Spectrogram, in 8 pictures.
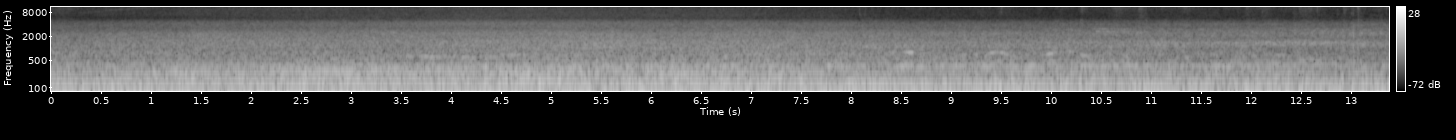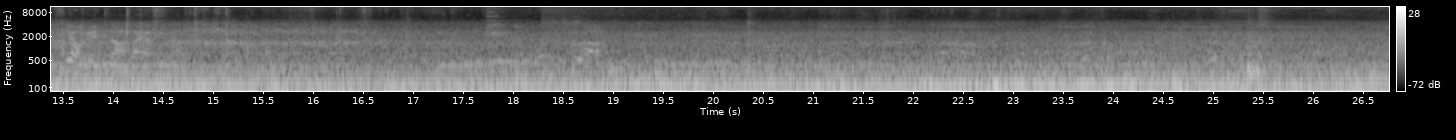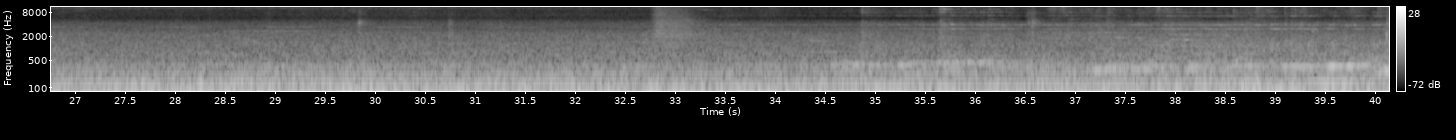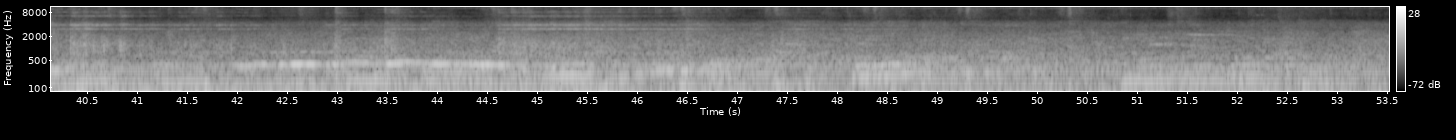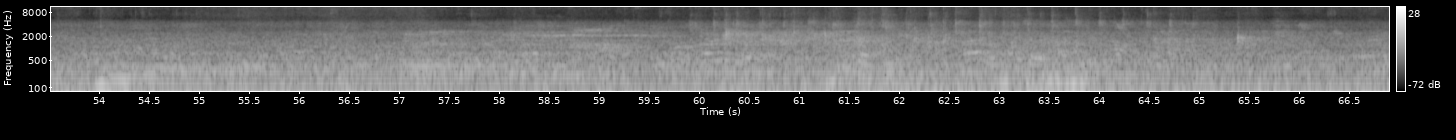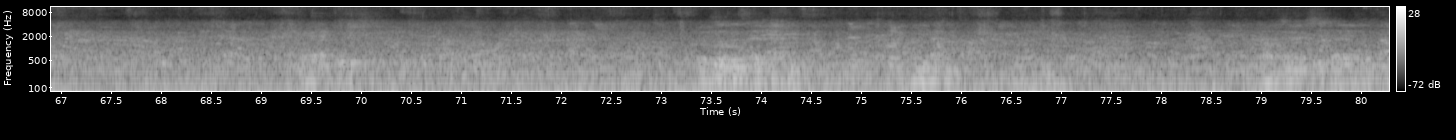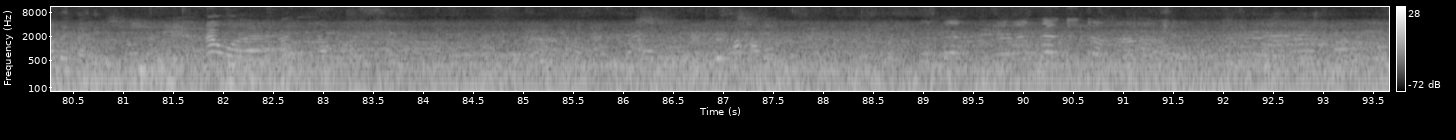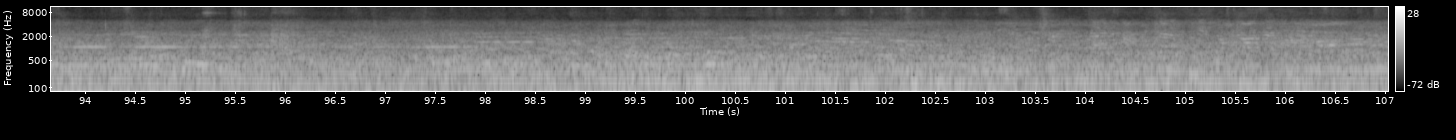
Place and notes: Taipei EXPO Park, Taipei - Walking through the bazaar
Walking through the bazaar, Various shops voices, Binaural recordings, Zoom H4n+ Soundman OKM II
Taipei City, Taiwan, 8 February 2014, 15:43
